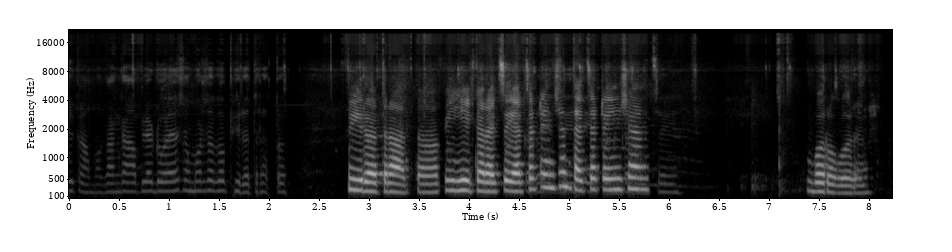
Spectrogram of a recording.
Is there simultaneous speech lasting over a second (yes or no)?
yes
